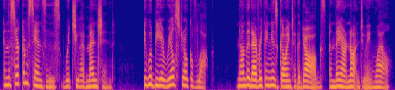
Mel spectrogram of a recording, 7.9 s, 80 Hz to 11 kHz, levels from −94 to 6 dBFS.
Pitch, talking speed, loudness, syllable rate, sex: 220 Hz, 220 wpm, -20 LUFS, 5.9 syllables/s, female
